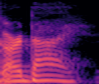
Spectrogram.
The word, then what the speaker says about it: Gardaí: Is it the Gardaí or is it the Gardaí? – I looked it up. Gardaí. – It's pronounced that? – Like that? How do you spell it again? – It's G-A-R-D-A-I with a little. – It's Gardaí. Okay.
